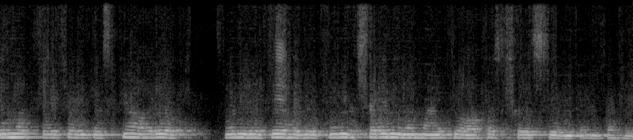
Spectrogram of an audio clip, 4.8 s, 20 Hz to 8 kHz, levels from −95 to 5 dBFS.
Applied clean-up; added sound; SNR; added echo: neural separator model SepFormer DNS4.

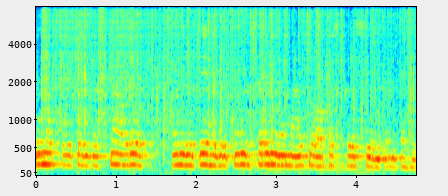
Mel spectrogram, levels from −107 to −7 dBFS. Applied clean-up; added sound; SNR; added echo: none; Coin (dropping); 13 dB; reverberation time 0.7 s.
